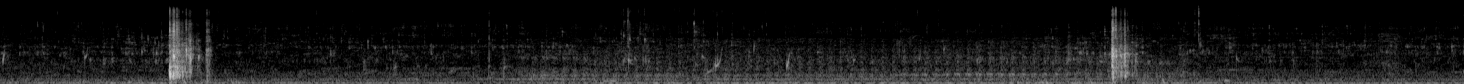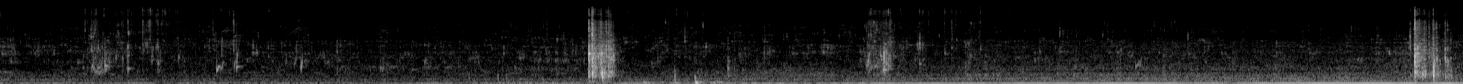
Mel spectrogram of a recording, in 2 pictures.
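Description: Die-cast toy cars dropped one by one into swimming-pool water, each hitting with a sharp splash about every nine seconds, over a steady trickle and slosh of water. A few smaller splashes fall between them, and a low rumble builds near the end.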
